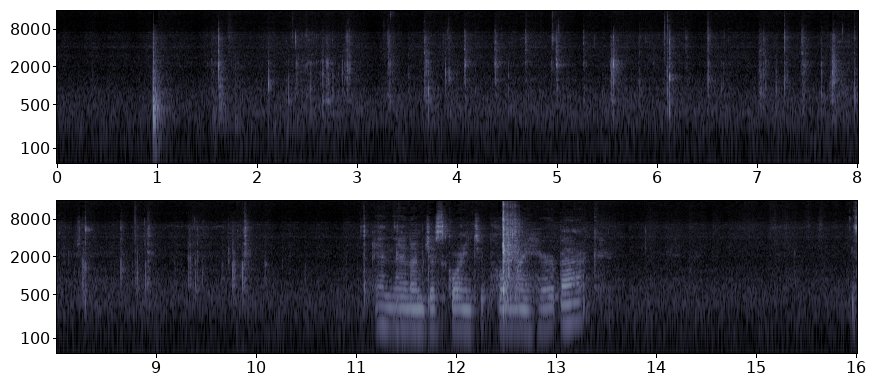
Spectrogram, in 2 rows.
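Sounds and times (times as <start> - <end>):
spoon clicking and scraping bowl: 1.6 - 10.1.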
